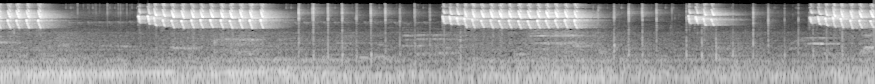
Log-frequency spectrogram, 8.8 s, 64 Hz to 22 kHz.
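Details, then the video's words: Konin trotol in tutor-style 'tembakan cililin' song for songbird training: repeated high, rattling trills lasting one to one and a half seconds, some with a falling start, separated by gaps of light ticking. "KONIN TROTOL GACOR VIRAL 2021 FULL TEMBAKAN CILILIN COCOK BUAT MASTERAN"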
